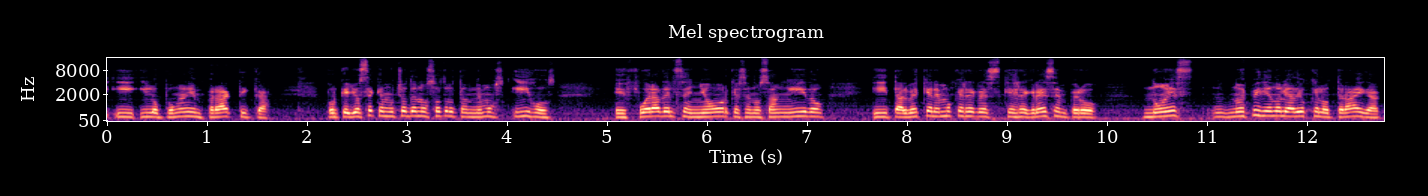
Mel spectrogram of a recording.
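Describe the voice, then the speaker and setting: A middle-aged woman speaks earnestly before a congregation, giving her church testimony in a steady voice at a middle pitch. She talks straight to her listeners and calls them brothers. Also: a little hiss or hum.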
